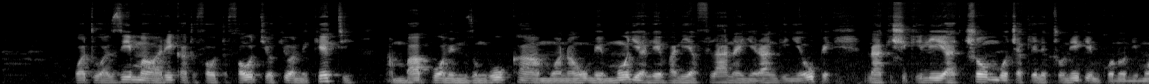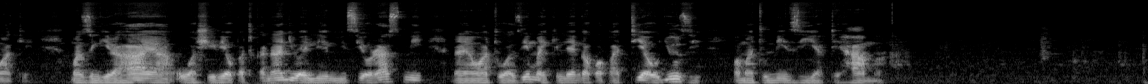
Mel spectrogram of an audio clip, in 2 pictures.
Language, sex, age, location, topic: Swahili, male, 25-35, Dar es Salaam, education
